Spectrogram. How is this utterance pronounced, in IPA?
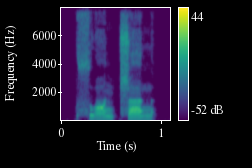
swɑ˥˩ŋʈ͡ʂa˥n

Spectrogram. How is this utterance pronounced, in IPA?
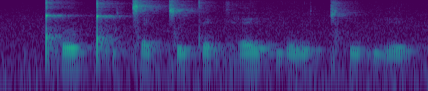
ǃʰoɭǃʰuǀɛ ǀʉtɛ ɡʱɛɪ̯fiʊ̯wʉ ǀʰuɓʉɪ̯

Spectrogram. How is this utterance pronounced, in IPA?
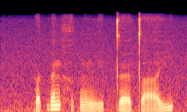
pɐ˨˥k̚wɵ˥n hʊ˧k̚mʊ˨ŋ iː˨p̚t̪œː˨ t̪aː˨˥j

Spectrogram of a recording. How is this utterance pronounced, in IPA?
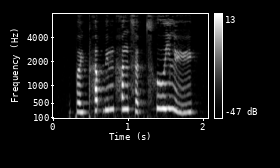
pɵ˧ɥpʰɐ˥p̚ yː˥mhɐ˥ŋsɵ˨˥t̚ t͡sʰuː˥jlyː˨˧

